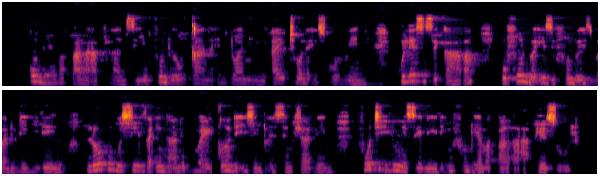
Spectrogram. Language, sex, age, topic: North Ndebele, male, 36-49, education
